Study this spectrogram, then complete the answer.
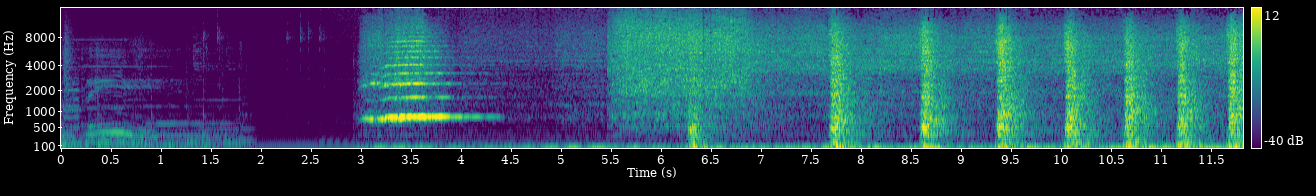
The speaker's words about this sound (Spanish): enseguida voy a subir al tren porque va a pitar su salida.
